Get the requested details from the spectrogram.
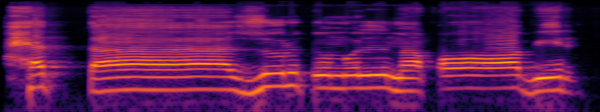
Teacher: وصل میں را پر ہے اور وقف میں یہ را باریک ہوگا کیونکہ را ساکن سے پہلے پھر زیر آ گیا ہے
